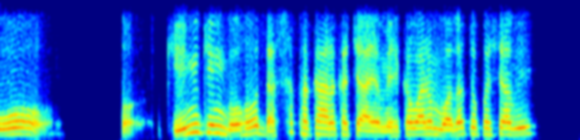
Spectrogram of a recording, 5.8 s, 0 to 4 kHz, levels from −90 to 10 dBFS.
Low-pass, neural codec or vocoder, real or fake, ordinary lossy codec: 3.6 kHz; codec, 16 kHz in and 24 kHz out, 1 kbps, XY-Tokenizer; fake; Opus, 64 kbps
